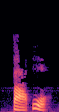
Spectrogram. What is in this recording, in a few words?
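"把握", Mandarin Chinese; hsk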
